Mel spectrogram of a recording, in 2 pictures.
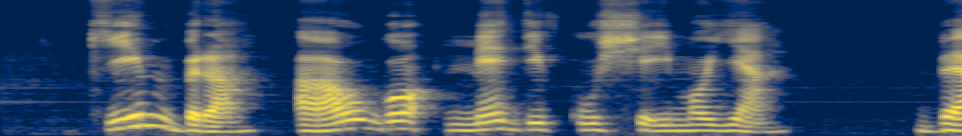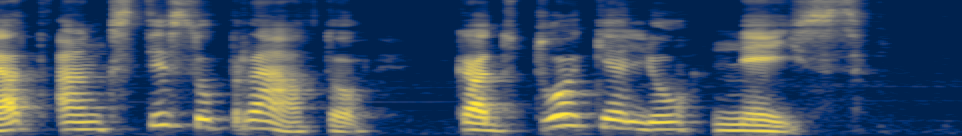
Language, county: Lithuanian, Klaipėda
